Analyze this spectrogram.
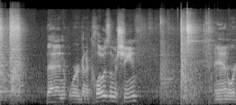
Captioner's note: clanks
